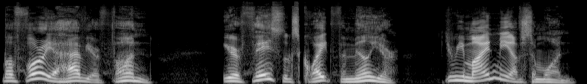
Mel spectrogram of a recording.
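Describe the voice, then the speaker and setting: A man's voice: a little high, very animated, measured pace, breathy edge, no room sound, clean studio sound, pitched above the performer's own voice, full character voice. A man playing a blustering pirate captain who is also a whiny little brother, in a storybook. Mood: pleading. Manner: loud exclamatory blustering.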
